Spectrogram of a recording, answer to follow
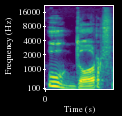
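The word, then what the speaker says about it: Uchtdorf: espirituales me refiero el apóstol hug dorf así se pronuncia eh es el primer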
